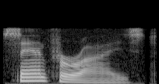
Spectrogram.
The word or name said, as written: Sanforized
